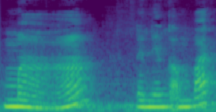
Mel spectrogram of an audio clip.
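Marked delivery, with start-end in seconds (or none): 0.0-0.9 ma dipping then rising; third tone ma. Shown as a demonstration. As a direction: dip ma and bring it up. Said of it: "turun kemudian naik".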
